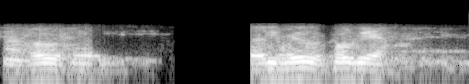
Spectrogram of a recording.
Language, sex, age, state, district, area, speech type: Odia, male, 60+, Odisha, Sundergarh, urban, conversation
